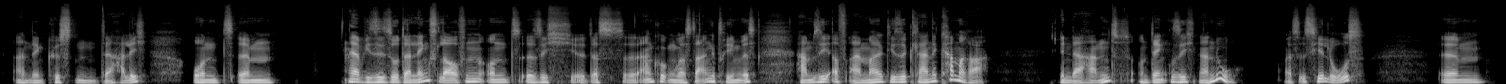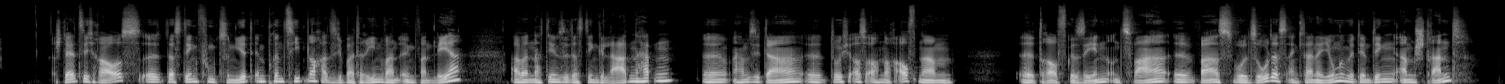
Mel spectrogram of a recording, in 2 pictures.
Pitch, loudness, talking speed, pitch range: 105 Hz, -19 LUFS, 190 wpm, 95-120 Hz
